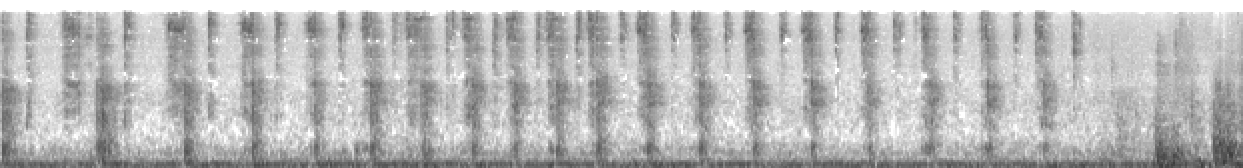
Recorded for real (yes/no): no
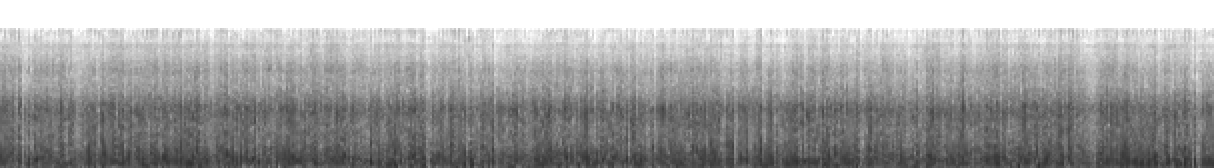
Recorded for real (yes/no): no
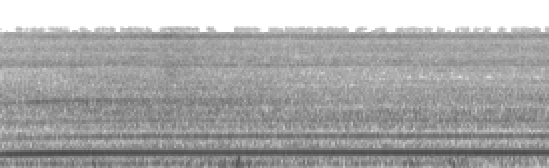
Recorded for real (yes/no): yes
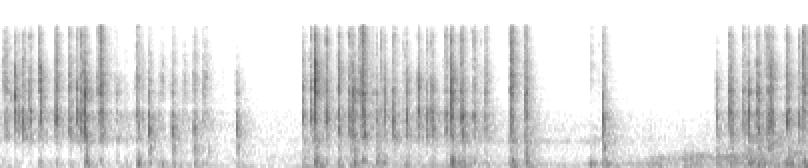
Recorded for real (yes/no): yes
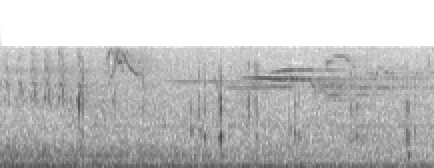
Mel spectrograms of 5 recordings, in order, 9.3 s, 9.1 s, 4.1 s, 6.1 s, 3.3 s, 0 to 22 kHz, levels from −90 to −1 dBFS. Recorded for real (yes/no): yes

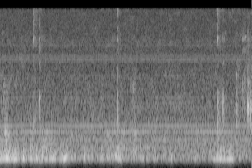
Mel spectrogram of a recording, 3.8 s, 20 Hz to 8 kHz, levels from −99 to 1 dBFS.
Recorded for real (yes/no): yes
